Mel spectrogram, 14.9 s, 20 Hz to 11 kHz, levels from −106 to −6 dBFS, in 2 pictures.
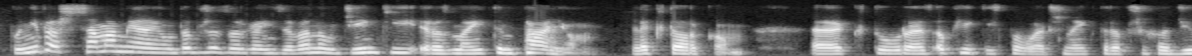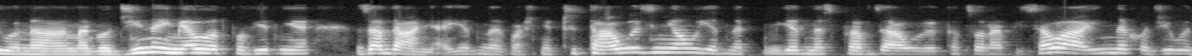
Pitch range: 180-225 Hz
